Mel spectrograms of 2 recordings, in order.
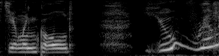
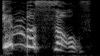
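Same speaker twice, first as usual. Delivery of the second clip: high furious cry; villainous shout; 10 semitones higher than usual. Acted. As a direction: scold the minions, high and sharp. Villain berates minions.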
